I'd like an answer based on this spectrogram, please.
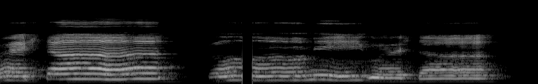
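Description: An elderly woman singing slowly in a chant-like voice, in phrases with short breaks. One note is held for about a second with a wavering pitch.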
